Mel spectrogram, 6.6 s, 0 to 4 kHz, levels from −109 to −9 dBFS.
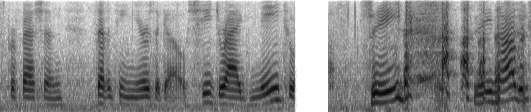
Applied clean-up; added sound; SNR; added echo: none; none; none; none.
